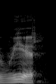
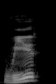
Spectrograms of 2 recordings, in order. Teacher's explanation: it's not so bright it's somewhat reduced the vowel quality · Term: reduced quality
